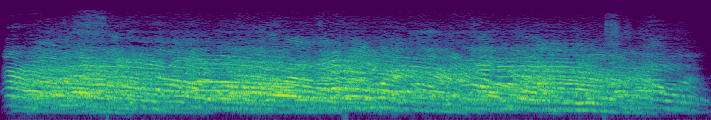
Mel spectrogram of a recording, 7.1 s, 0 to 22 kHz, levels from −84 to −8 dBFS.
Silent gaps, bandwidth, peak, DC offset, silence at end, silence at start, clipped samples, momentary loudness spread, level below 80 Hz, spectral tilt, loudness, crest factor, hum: none; 15.5 kHz; -2 dBFS; under 0.1%; 0.1 s; 0.05 s; under 0.1%; 7 LU; -72 dBFS; -1.5 dB/octave; -18 LUFS; 16 dB; none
